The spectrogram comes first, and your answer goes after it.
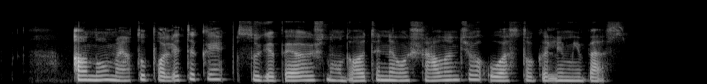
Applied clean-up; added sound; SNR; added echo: none; none; none; none.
